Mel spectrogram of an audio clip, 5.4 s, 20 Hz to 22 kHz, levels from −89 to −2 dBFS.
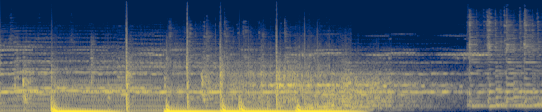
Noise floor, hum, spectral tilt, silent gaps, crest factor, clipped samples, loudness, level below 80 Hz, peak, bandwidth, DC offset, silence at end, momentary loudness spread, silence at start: -28 dBFS; none; -7.5 dB/octave; none; 8 dB; under 0.1%; -11 LUFS; -10 dBFS; 0 dBFS; 4.9 kHz; under 0.1%; 0 s; 18 LU; 0 s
